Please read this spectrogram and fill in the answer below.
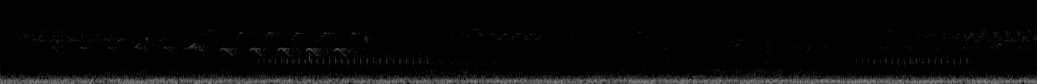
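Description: Several songbirds singing and chirping in woodland, with overlapping series of short repeated notes and a rapid trill heard twice. A steady low rumble runs underneath.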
